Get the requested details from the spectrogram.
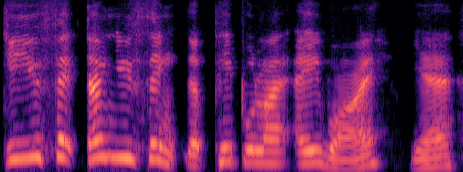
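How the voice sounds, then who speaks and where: A man's voice: high voice, very animated, a little slow, sharp tone. A man questioning confrontationally, pressing his point with hesitant fillers. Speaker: interviewer.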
